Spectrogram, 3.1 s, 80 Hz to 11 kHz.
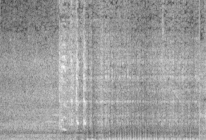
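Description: A Royal Enfield GT 650 motorcycle cranks and fires up, the starter whirring briefly before the twin engine catches and settles into a loud, close, steady idle.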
